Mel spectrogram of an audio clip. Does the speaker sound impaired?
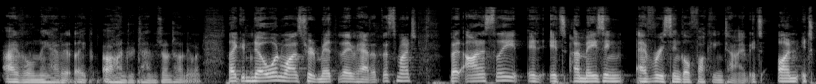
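No.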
